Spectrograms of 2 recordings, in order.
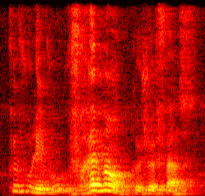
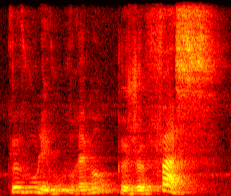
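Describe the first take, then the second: First: The emphasis falls on the word voulez-vous. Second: The emphasis falls on the word fasse. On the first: The focus is on what the person wants. "vous attirez soit l'attention sur vouloir" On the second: The focus is on the action to be done. "ou sur faire"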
